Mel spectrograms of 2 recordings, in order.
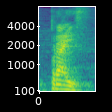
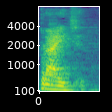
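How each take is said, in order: First: The word ends with an s sound. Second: The word ends with a z sound. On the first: The speaker calls it right. "तो ये प्राइस है, ना कि प्राइज।" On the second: The speaker calls it wrong. "कुछ लोग इसे प्राइज बोलते हैं"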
